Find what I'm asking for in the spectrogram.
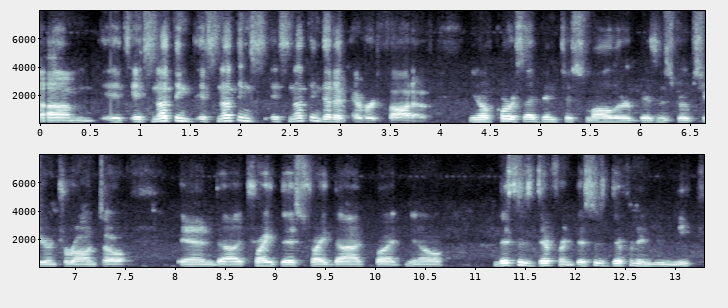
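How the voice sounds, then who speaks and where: Lively intonation from a man with a medium pitch at a moderate pace. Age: 50s. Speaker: interior and event designer. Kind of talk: podcast interview. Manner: halting, many fillers and restarts.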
